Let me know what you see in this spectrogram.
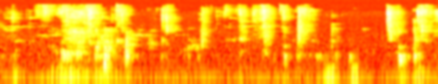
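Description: Faint close-up eating sounds of a person chewing rice and pork curry: repeated wet smacks, squishes and mouth clicks every fraction of a second.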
